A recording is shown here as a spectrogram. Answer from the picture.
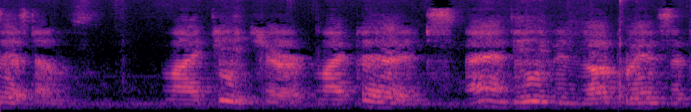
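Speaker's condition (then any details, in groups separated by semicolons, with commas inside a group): Cerebral palsy, athetoid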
